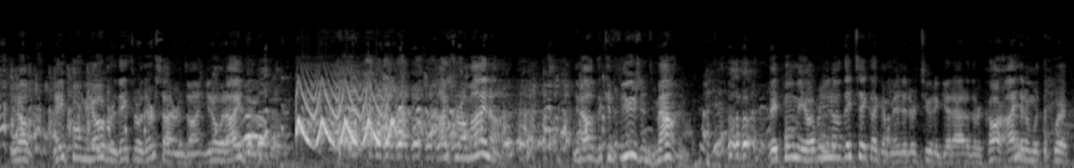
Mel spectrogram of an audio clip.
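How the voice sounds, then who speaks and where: A man tells stories as a stand-up comedian in a conversational way. His voice sits a little high for a man. The live recording is clearly noisy, with audience laughter behind him. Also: lively intonation, moderate pace, pauses often. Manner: conversational, frequent "you know", acts out dialogue.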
